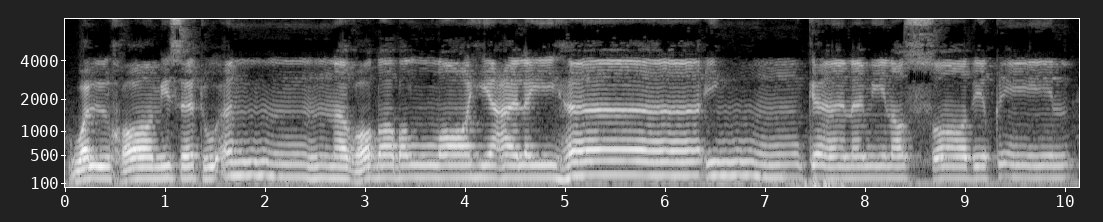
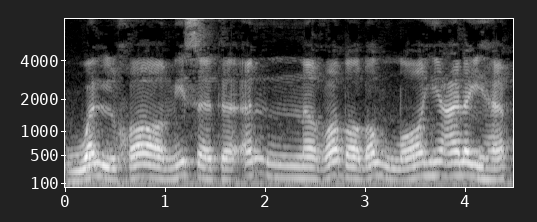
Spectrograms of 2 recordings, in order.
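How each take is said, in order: First: Slow, drawn-out Quran chant, "والخامسة" as wal-khamisatu; Shu'ba's recitation. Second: Slow Quran chant, "والخامسة" as wal-khamisata; Hafs's recitation. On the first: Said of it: "فيقرأ هكذا". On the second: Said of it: "ويقرأ حفص". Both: Shown as a demonstration.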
